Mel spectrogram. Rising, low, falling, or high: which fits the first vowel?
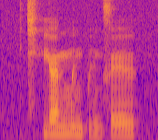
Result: high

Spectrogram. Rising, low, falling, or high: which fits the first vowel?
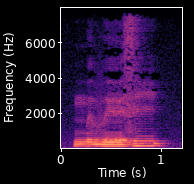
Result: low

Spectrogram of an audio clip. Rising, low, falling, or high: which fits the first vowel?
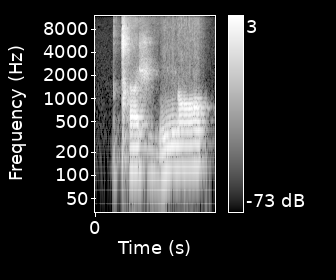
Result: high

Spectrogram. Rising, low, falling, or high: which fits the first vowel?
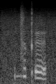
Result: high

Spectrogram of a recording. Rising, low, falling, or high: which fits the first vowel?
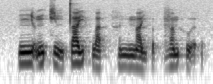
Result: rising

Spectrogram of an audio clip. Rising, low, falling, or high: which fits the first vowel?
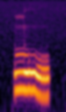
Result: falling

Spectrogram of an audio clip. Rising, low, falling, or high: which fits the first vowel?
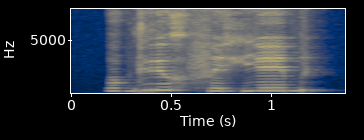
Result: low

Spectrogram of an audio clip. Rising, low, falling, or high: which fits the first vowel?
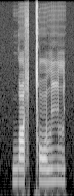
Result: low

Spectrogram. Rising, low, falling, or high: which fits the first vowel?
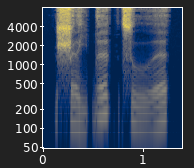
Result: low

